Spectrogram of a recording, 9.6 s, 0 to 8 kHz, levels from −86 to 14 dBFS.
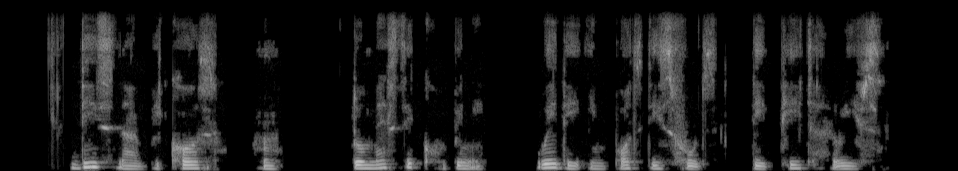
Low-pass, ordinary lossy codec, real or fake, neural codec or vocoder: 7.2 kHz; none; real; none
